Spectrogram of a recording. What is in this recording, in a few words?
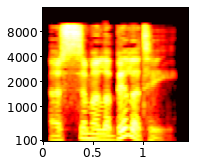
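"assimilability", British English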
